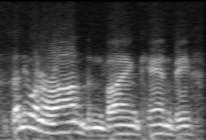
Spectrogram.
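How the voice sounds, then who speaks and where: An actor playing a calm, cautious police sergeant of the North in a measured, matter-of-fact way, in old-time radio drama style. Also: male voice, medium pitch, lightly acted. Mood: steady, calm. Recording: muffled, noisy old radio recording.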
